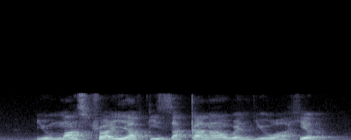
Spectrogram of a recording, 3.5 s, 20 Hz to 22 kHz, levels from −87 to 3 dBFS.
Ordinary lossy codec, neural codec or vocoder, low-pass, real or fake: none; vocoder, 44.1 kHz, 80 mel bands, Vocos; 7.2 kHz; fake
